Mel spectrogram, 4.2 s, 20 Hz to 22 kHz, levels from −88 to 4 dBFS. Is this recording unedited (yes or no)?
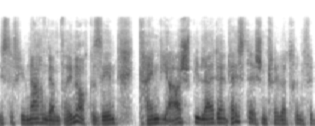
no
